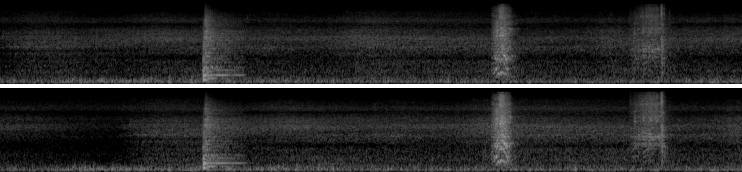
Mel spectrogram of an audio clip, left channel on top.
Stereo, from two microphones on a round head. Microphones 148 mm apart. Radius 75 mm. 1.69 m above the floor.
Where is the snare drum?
10° left (ahead or behind), 1.3 m.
